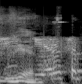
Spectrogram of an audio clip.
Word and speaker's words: Сикейроса: Значит, ну вот Сикейроса заезжать. Сикейроса. – Через черный ход. – Да, Сикейроса 15В. Строение В. – Сикейроса, правильно говорите. Секс не по слогам.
